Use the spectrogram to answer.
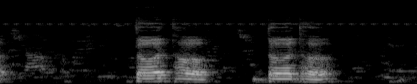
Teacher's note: जब जिह्वा नोक जो है ऊपरी दंत्य पंक्ति से स्पर्श करता है तब और निश्वास वायु को रोक देता है तब दंत्य ध्वनि का उच्चारण होता है।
